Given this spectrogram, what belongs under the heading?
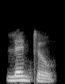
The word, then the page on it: lento: Indian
